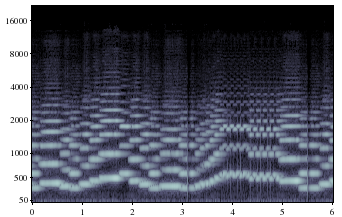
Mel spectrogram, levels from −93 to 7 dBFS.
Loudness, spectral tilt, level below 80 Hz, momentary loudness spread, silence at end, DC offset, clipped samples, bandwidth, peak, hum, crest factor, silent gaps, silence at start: -22 LUFS; -4.5 dB/octave; -58 dBFS; 5 LU; 0 s; 0.1%; under 0.1%; 12 kHz; -10 dBFS; none; 14 dB; none; 0 s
